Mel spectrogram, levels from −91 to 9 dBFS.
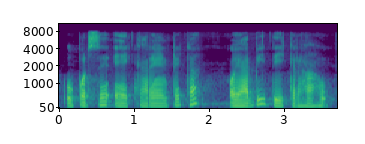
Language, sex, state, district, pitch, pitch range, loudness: Hindi, male, Assam, Hailakandi, 110 Hz, 105-165 Hz, -20 LUFS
